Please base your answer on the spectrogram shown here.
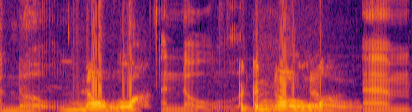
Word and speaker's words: gnoll: A gnoll. No. Like a Noel Edmonds. No, Yucky. is it a gnoll? Just like a gnoll, yeah. Gnoll. It's actually pronounced knoll.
